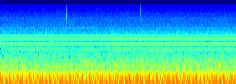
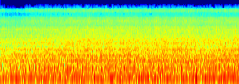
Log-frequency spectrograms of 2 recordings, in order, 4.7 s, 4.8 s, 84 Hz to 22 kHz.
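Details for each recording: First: 2004 Dodge Ram 5.7 L Hemi after replacing faulty bank 1 O2 sensors that caused a misfire and fuel trim faults: deep, steady V8 burble with an even beat and no stumble or miss, idling cleanly. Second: 2004 Dodge Ram 5.7L Hemi at idle, at night in winter: low, rough, uneven stumbling pulse, about two or three a second, rather than a smooth beat. A bank 1 misfire with a check-engine light, being diagnosed through the O2 sensors and their circuits.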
